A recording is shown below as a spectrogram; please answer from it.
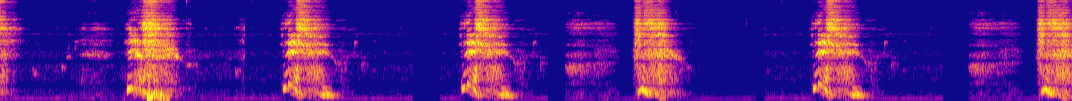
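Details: An adult has a sneezing fit thought to follow sniffing lilies, with pollen allergy: six forceful sneezes in quick succession, each preceded by a short catching breath.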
